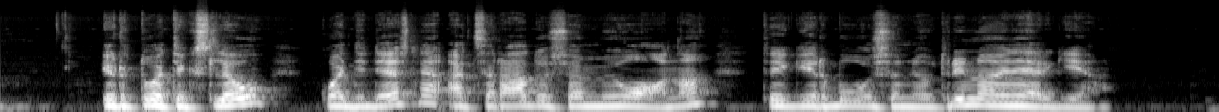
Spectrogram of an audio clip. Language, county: Lithuanian, Vilnius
